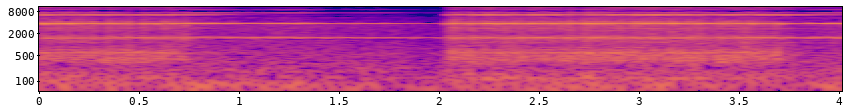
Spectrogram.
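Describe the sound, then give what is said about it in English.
A telephone bell rings loudly and steadily for a call from Biff, with a brief pause partway through before ringing again. No one speaks. “Hello? Oh, Biff, I'm so glad you called.”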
